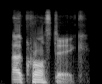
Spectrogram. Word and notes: acrostic: British English

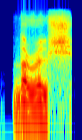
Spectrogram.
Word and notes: barouche: British English

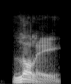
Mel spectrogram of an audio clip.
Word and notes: lolly: British English

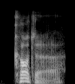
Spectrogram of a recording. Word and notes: cotta: British English

